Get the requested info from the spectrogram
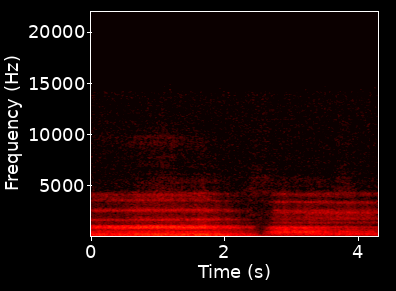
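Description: Faint ujjayi breathing: a woman's slow, audible breath drawn through a narrowed throat, one long breath of about two and a half seconds, a brief pause, then the next breath.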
